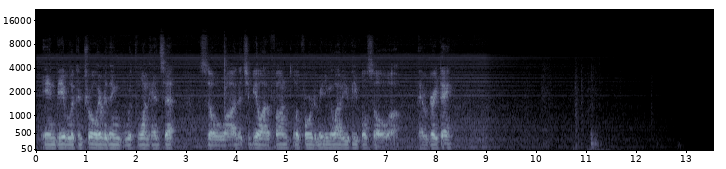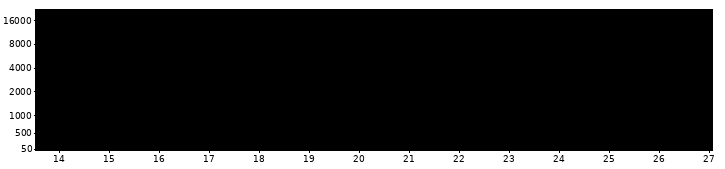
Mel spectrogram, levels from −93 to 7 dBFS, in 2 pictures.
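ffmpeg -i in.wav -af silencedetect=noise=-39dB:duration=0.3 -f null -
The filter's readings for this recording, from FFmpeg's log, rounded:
silence_start: 2.75
silence_end: 3.38 | silence_duration: 0.63
silence_start: 7.25
silence_end: 7.66 | silence_duration: 0.41
silence_start: 8.29
silence_end: 27.08 | silence_duration: 18.79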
